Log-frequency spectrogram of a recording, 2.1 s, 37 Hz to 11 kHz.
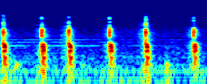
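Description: Computer mouse clicking: six short, sharp clicks about 0.4 s apart.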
